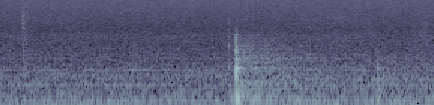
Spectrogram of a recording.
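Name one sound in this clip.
A cello plays slow, low notes in an echoing hall.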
